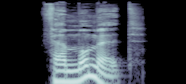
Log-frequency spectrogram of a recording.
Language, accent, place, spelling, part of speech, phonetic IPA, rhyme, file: German, Germany, Berlin, vermummet, verb, [fɛɐ̯ˈmʊmət], -ʊmət, De-vermummet.ogg
- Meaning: second-person plural subjunctive I of vermummen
